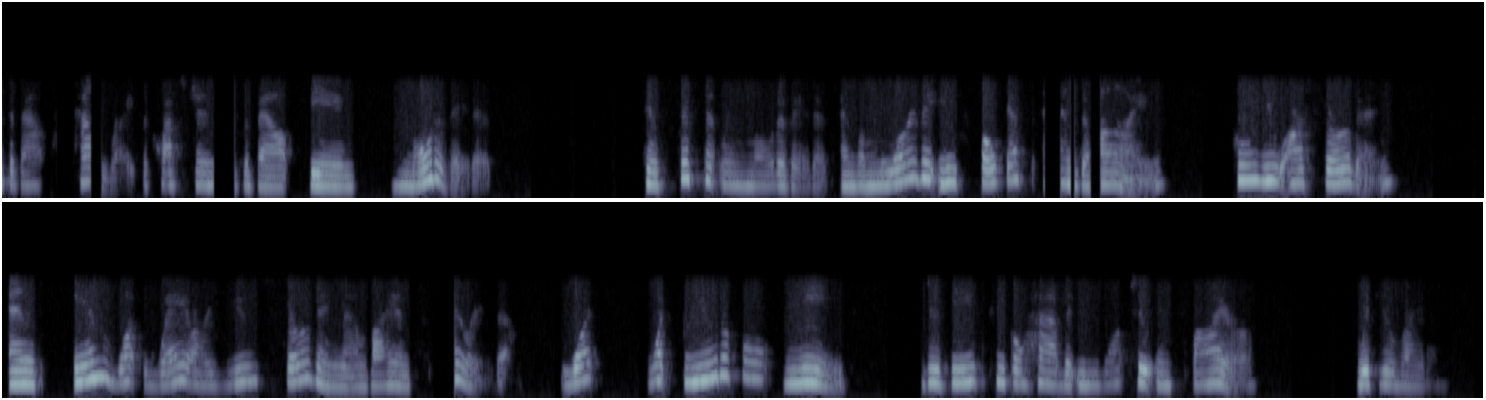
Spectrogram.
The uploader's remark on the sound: in response to callers' questions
